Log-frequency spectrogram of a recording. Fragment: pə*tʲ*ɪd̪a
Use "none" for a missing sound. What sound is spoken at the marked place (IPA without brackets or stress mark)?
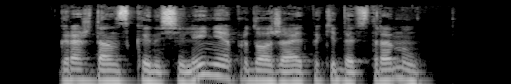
kʲ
